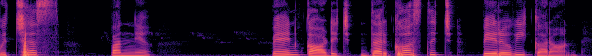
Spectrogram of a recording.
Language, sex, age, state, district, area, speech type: Kashmiri, female, 18-30, Jammu and Kashmir, Ganderbal, rural, read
